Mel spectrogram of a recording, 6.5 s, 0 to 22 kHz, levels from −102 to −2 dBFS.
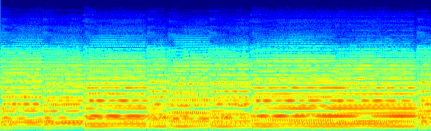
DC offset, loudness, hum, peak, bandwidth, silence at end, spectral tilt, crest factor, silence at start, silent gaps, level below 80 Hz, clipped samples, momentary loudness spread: under 0.1%; -23 LUFS; none; -8 dBFS; 9.6 kHz; 0 s; -6.5 dB/octave; 14 dB; 0 s; none; -56 dBFS; under 0.1%; 4 LU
